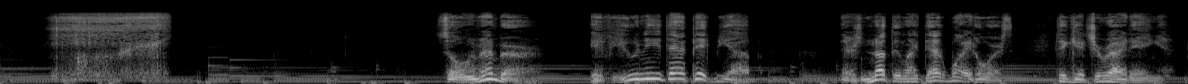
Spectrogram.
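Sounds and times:
loud nasal sniff: 0.4 - 1.8
speech: 4.4 - 7.6, 8.4 - 11.8.

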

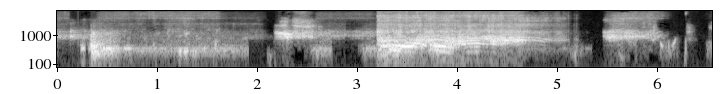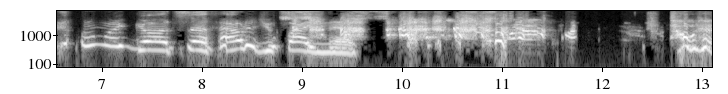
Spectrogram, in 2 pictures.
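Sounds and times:
speech: 0.1 - 0.9, 7.6 - 9.7
loud raspy fart sounds: 0.2 - 6.3
laughter: 9.0 - 11.8, 12.4 - 13.0.

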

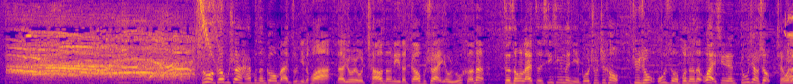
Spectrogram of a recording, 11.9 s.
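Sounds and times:
crowd of fans screaming and cheering: 0.0 - 3.2
speech: 3.1 - 11.8.

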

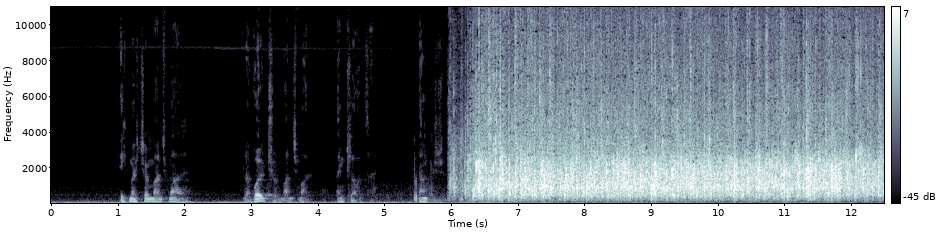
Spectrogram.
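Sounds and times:
speech: 1.1 - 2.2, 2.9 - 7.1
audience applause: 6.0 - 12.5.

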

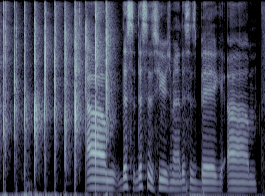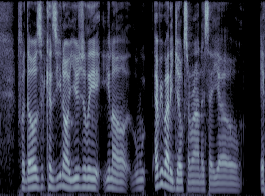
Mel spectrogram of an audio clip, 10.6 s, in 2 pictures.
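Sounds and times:
applause: 0.0 - 2.3
speech: 1.8 - 10.6.

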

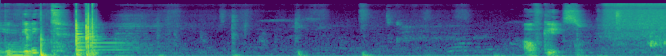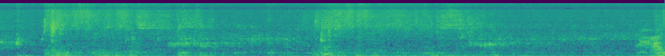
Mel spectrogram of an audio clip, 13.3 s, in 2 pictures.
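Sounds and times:
speech: 0.0 - 0.9, 5.3 - 5.9, 13.2 - 13.3
tap water rinsing out a cup: 6.1 - 12.2.

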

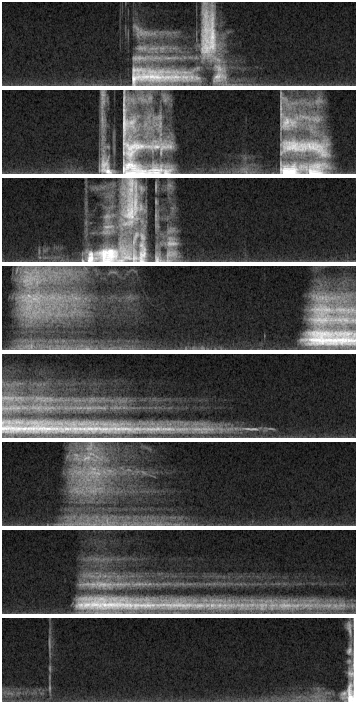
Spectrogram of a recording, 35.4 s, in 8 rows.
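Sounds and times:
speech: 2.5 - 2.9, 5.7 - 6.6, 7.9 - 8.6, 9.9 - 11.0
deep relaxed breathing: 13.4 - 15.2, 17.0 - 21.2, 22.8 - 24.6, 27.4 - 31.6.

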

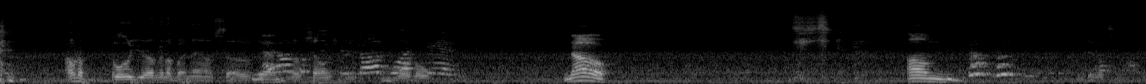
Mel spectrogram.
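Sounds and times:
speech: 0.7 - 4.8, 5.6 - 6.2, 9.1 - 10.3, 10.9 - 11.3
dogs barking indoors: 9.6 - 10.4.

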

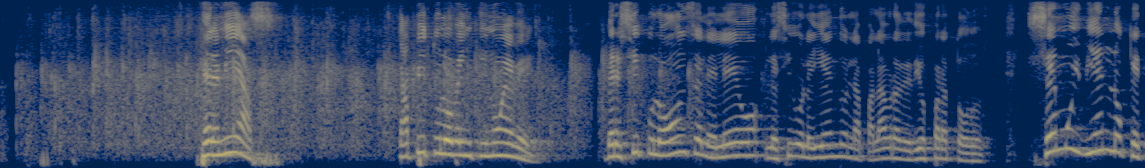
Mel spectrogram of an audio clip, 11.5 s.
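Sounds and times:
audience clapping: 0.0 - 7.6
speech: 2.0 - 2.8, 4.0 - 11.4.

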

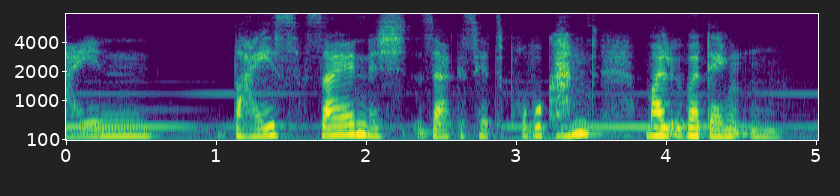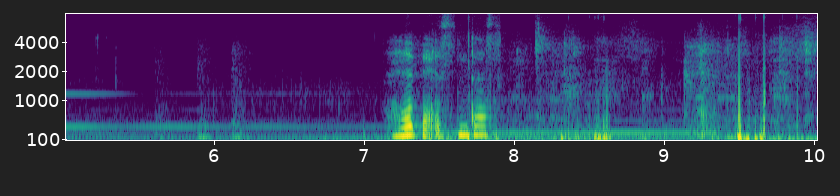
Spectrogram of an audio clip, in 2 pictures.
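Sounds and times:
speech: 1.1 - 4.9, 7.2 - 8.7
knocking on a door: 5.6 - 6.3.

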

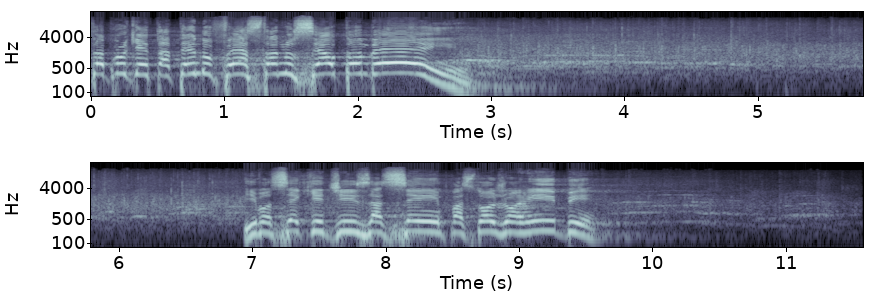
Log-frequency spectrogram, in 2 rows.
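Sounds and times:
speech: 0.1 - 3.0, 7.0 - 9.8
audience applauding: 2.8 - 11.5.

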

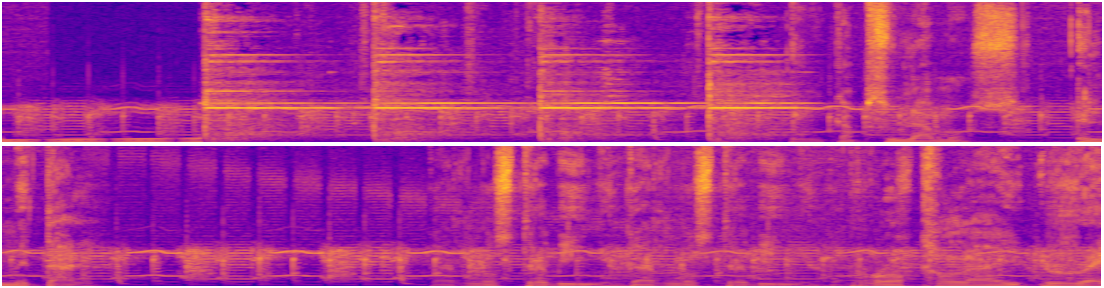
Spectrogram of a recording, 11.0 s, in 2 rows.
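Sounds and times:
speech: 0.1 - 1.0, 4.4 - 6.1, 7.6 - 10.9
hammer blows on a forge anvil: 1.0 - 4.4.

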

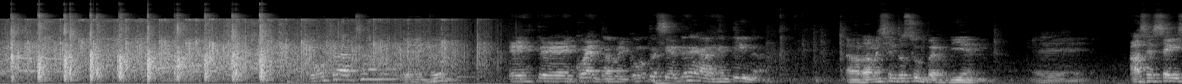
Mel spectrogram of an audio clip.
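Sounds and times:
applause: 0.0 - 5.1
speech: 3.4 - 11.8.

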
